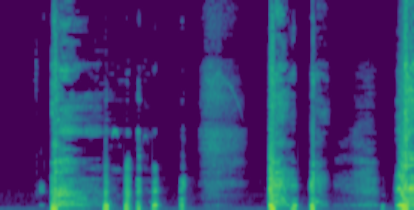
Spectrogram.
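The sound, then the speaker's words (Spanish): A person coughs in several loud bursts: a strong opening cough, a quick string of smaller hacking coughs, then another forceful pair after a short breath, with no talking. “ya decía yo que faltaba la tosecita.”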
